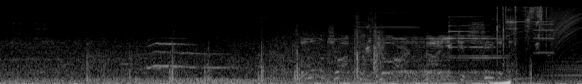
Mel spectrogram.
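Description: A cat meows a few short, high times inside the Cyberpunk 2077 video game, set against a steady bed of in-game ambience and faint background voices.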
